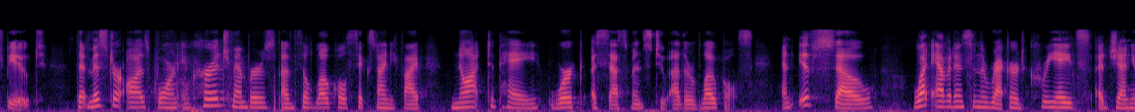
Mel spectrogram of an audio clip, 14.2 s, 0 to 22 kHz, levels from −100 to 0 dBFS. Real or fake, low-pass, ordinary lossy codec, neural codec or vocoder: fake; 7.2 kHz; Opus, 64 kbps; codec, 16 kHz, 2 kbps, X-Codec, HuBERT features, trained on LibriSpeech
